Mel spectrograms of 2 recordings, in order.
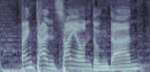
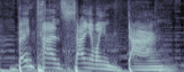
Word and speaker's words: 방탄소년단: It's 방탄소년단, which translates to us Americans as Bulletproof Boy Scouts. Oh, and it's in Korean. How do you say it again? 방탄소년단.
